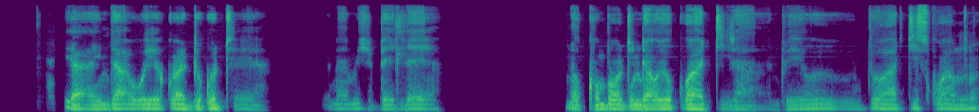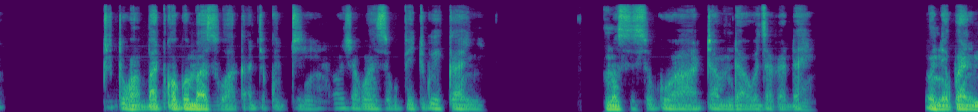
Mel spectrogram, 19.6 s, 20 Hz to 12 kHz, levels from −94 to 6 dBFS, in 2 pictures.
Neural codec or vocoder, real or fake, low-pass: none; real; 9.9 kHz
